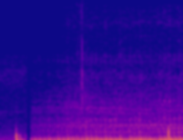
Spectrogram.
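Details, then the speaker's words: SSR pitbike single-cylinder after rehab: after a thump, steady, even, crisp popping with no misses; running normally. "running pretty darn nice"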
